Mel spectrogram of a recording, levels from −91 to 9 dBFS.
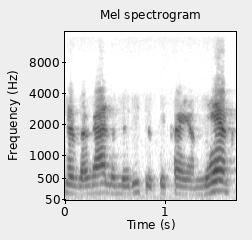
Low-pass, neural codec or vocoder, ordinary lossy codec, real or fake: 14.4 kHz; vocoder, 48 kHz, 128 mel bands, Vocos; MP3, 64 kbps; fake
